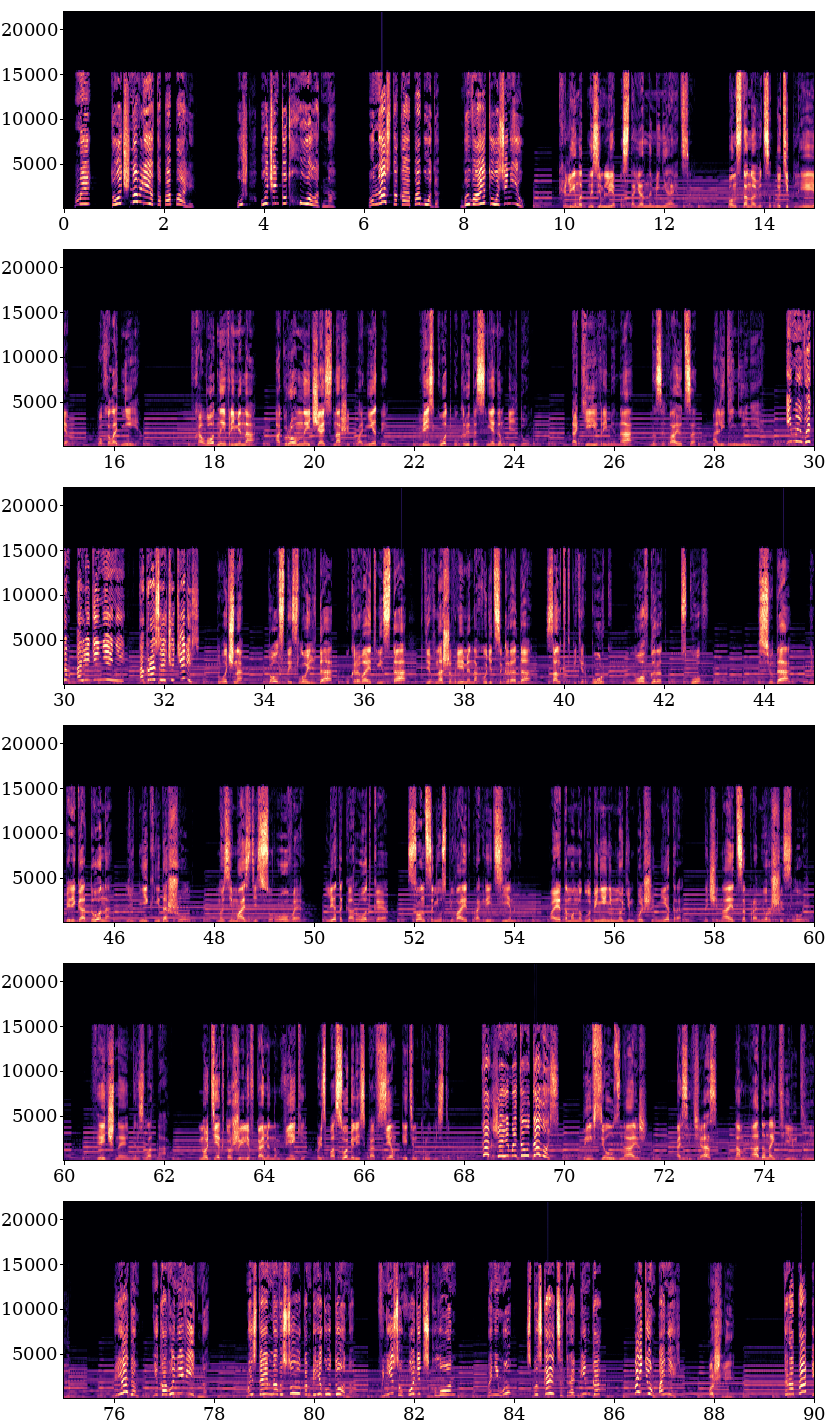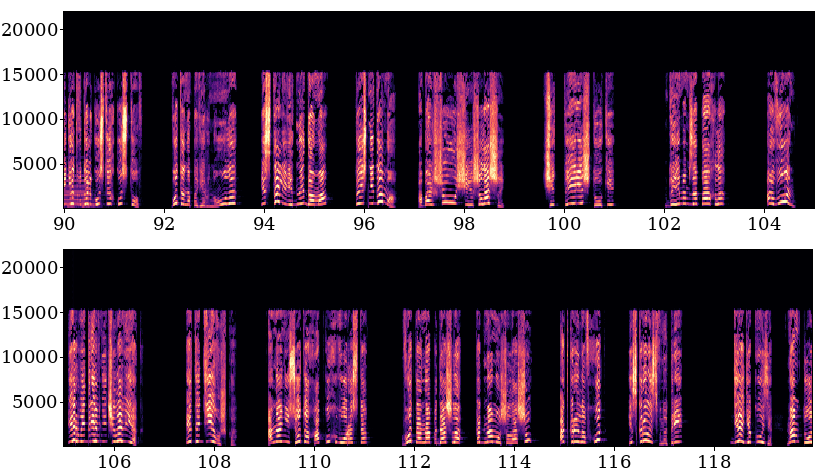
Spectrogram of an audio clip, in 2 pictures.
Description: Аудиокнига Путешествие в Каменный век | Библиотека аудиокниг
